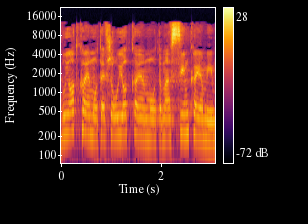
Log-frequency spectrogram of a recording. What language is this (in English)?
Hebrew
